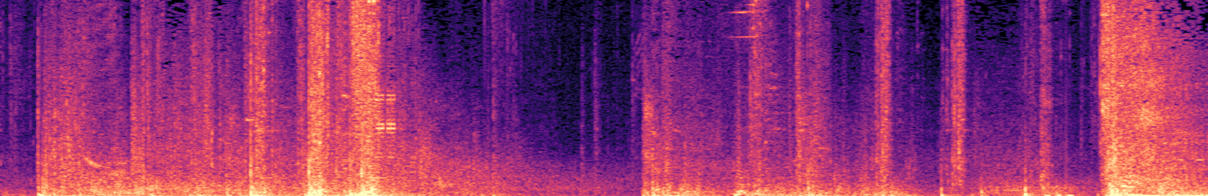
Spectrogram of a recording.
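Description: Gunshots fire in sharp bursts.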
